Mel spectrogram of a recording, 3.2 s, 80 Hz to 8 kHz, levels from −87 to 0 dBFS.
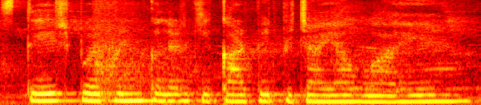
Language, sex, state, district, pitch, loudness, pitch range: Hindi, female, Arunachal Pradesh, Papum Pare, 190 Hz, -18 LUFS, 180-200 Hz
